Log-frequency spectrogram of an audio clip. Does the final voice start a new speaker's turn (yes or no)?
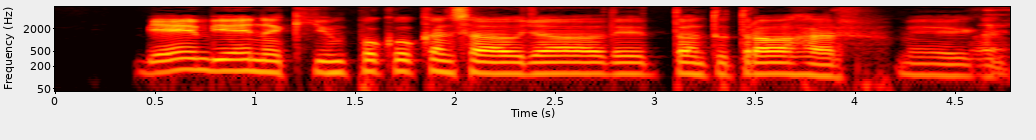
no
